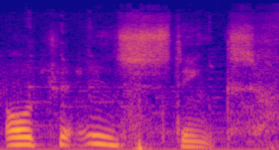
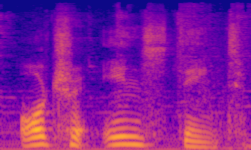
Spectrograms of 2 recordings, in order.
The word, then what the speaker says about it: Ultra Instinct: And this is not Ultra Instincts, folks. This is not Ultra Instinct. Ultra Instincts, oh my gosh, I think I butchered that, bro. Ultra Instinct, bro. Ultra Instinct. It's not Ultra Instincts, bro.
